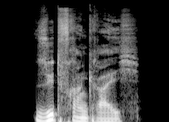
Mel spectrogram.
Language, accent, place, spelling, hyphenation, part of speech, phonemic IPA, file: German, Germany, Berlin, Südfrankreich, Süd‧frank‧reich, proper noun, /ˈzyːtˌfʁaŋkʁaɪ̯ç/, De-Südfrankreich.ogg
- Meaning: South of France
